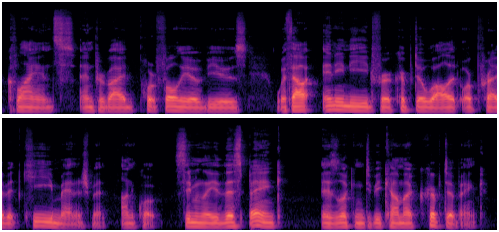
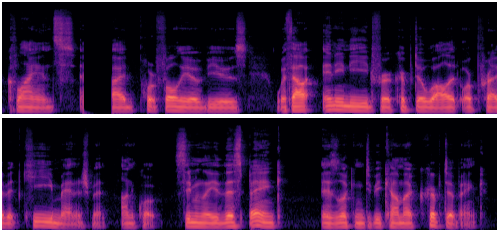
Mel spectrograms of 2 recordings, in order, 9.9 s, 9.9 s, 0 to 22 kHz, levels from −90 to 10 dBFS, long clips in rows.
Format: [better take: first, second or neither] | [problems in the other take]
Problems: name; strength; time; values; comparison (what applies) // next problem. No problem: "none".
first | audio cutting out; at 1 s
